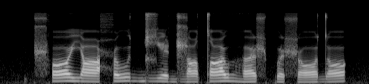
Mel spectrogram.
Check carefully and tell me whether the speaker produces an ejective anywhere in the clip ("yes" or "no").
no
